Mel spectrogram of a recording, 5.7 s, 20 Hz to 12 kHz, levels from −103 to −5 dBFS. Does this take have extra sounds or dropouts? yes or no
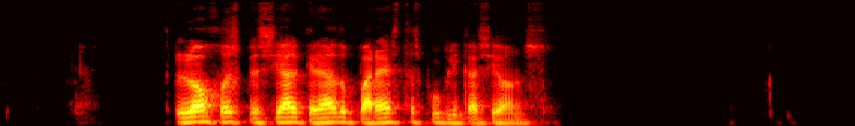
no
